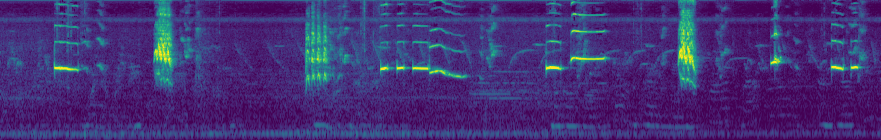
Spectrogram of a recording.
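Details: Oriental magpie-robin singing a full song packed with filler phrases, used to stir sluggish birds: clear high whistled notes and downslurs in separate bursts, with short harsh buzzy rasps in between, over a steady low hum.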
